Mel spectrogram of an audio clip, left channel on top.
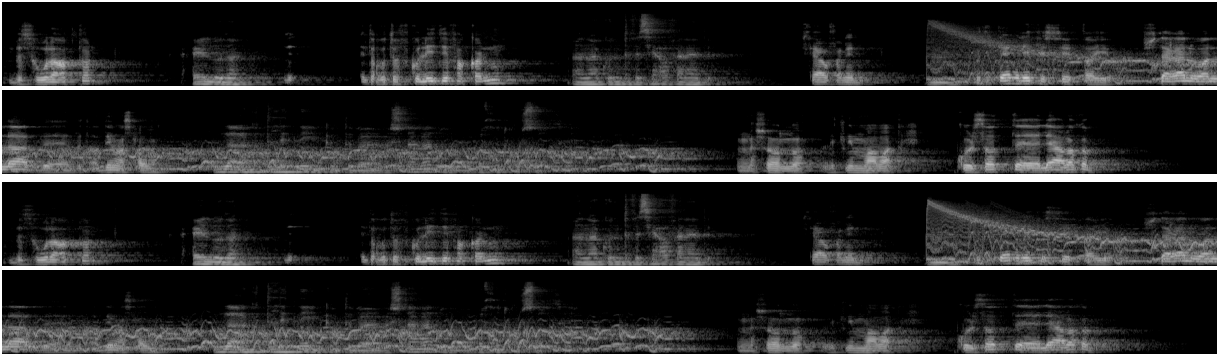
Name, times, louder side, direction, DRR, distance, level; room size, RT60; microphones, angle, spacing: voice 1, 0.1-1.0 2.8-2.9 3.6-5.0 8.0-8.6 9.8-11.1 11.4-13.7 19.5-21.3 21.7-23.1, left 4 dB, 45° left, 12 dB, 0.5 m, -27 dB
voice 2, 1.9-2.5 5.7-7.1 9.2-9.6 14.2-18.0 20.7-20.9, right 1 dB, 10° right, 4 dB, 1.0 m, -35 dB
sound 1, 9.2-19.1, right 3 dB, 75° right, 1.2 m, -34 dB
27.5 x 10.0 x 4.1 m, 1.5 s
head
